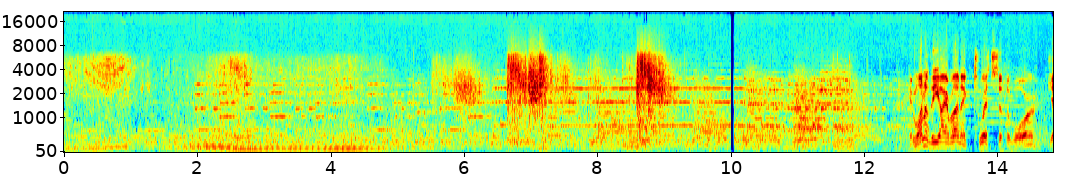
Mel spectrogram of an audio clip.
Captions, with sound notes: (military music) (somber music) (gunshots booming) In one of the ironic twists of the war,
